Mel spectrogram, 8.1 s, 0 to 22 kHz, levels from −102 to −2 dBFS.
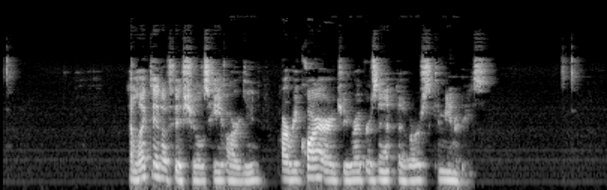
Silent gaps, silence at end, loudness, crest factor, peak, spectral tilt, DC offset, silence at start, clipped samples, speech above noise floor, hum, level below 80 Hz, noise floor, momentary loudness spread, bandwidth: none; 1.6 s; -18 LUFS; 20 dB; -2 dBFS; -3 dB/octave; under 0.1%; 0.1 s; under 0.1%; 56 dB; none; -58 dBFS; -75 dBFS; 11 LU; 9.4 kHz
